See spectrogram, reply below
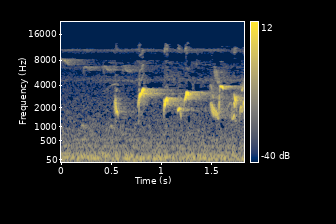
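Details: Streak-eared bulbul singing in a territorial contest against a dominant local bird, a lure recording: quick string of clear chirps and slurred whistled notes, growing busier toward the end, with a thin high background tone.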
